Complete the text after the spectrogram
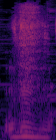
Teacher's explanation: pronounced by putting the tongue just behind your upper in sizers it's a bit like the t h sound in English although it has a bit of a buzz to it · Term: Double D sound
